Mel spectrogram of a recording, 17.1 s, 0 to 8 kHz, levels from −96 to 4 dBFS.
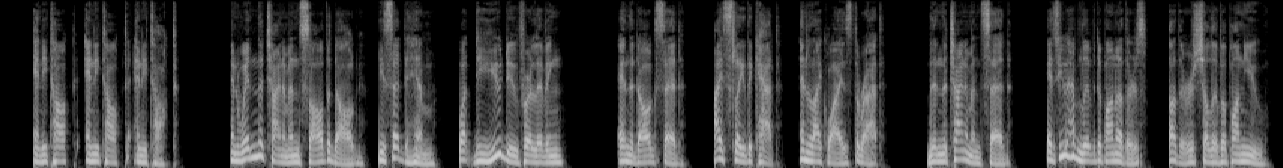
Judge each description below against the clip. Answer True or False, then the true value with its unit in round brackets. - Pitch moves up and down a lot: False (3.8 semitones)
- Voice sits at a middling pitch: False (125 Hz)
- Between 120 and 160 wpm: False (190 wpm)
